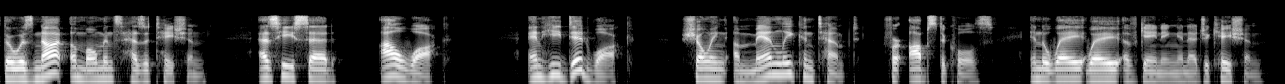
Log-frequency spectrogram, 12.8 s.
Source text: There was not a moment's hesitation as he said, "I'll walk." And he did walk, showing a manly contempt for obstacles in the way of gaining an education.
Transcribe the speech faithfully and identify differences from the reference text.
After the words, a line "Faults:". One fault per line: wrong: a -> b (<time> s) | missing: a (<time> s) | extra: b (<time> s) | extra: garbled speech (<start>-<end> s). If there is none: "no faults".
There was not a moment's hesitation as he said, "I'll walk." And he did walk, showing a manly contempt for obstacles in the way way of gaining an education.
Faults:
extra: way (10.8 s)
